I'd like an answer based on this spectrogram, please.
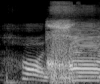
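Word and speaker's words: خ: essayer de répéter à la suite de la prononciation de la lettre. On commence. Alif, Ba, Ta, Sa, Jim, Ha, Kha. Pour dire kha, vous ouvrez la bouche, d'accord?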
